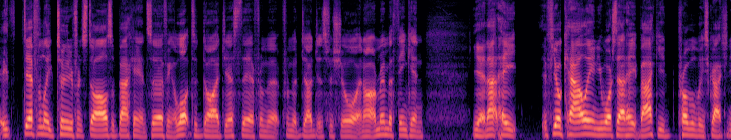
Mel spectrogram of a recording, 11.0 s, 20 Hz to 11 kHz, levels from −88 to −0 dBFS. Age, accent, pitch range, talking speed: 20-39, Australian, 125-150 Hz, 215 wpm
